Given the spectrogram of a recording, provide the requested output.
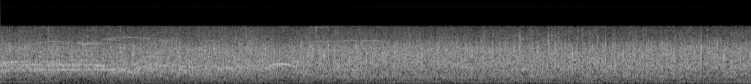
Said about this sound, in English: Good morning, church. Shall we put our hands together and clap for the Lord again?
